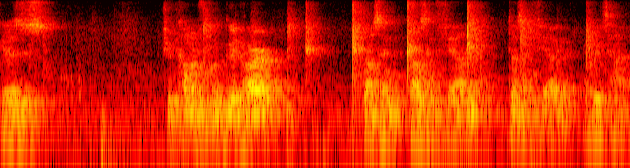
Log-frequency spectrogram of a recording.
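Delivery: emotional, choked-up, voice catching and breaking. Wrapping up a message before signing off, getting a little choked up. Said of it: "sorry I'm getting a little choked up".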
